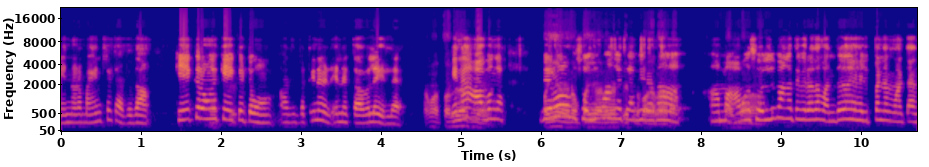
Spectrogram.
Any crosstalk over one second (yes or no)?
yes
